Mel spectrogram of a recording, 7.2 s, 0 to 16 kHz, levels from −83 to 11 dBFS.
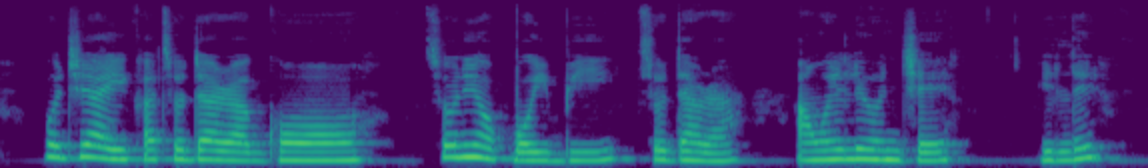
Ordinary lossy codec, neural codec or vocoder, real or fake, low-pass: MP3, 64 kbps; none; real; 14.4 kHz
